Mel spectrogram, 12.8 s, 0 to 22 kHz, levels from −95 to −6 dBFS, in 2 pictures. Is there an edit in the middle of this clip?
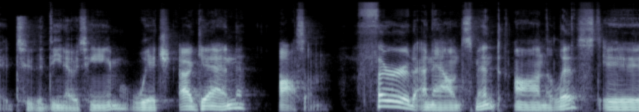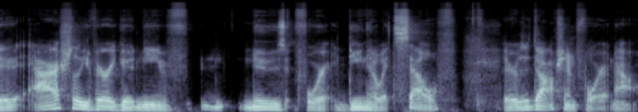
yes; 1 cut; at 11.4 s

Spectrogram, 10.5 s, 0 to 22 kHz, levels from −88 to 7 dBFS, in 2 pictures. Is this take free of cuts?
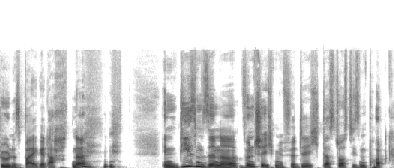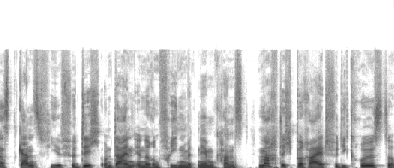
no; 2 cuts; at 2.1 s, 8.6 s

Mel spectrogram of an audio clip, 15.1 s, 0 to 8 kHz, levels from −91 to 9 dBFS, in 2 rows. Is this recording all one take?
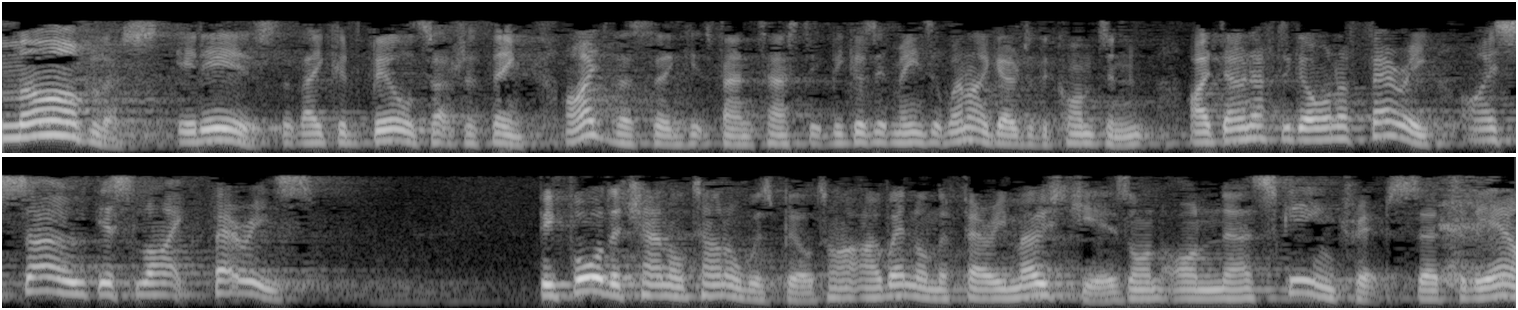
yes; 0 cuts

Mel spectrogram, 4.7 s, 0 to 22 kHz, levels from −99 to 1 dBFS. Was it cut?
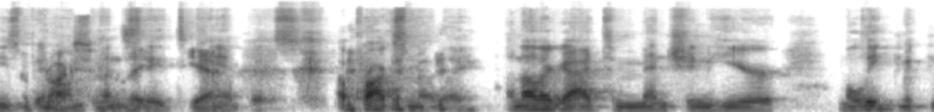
yes; 1 cut; at 2.5 s

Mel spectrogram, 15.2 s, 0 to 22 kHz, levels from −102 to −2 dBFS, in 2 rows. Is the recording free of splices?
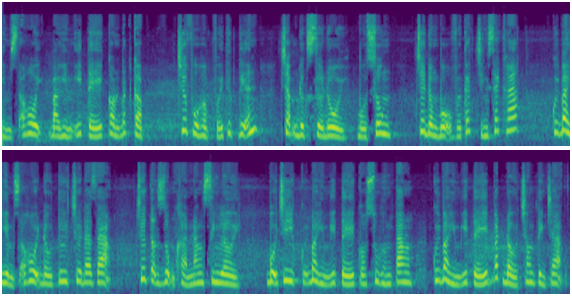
no; 1 cut; at 13.2 s

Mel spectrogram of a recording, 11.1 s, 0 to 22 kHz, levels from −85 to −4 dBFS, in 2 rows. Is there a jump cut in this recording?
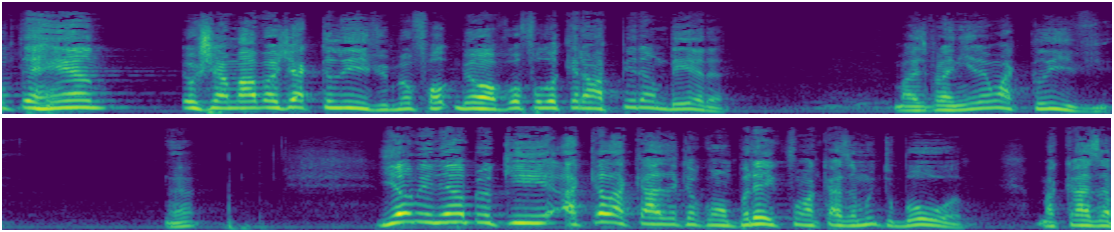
yes; 1 cut; at 7.4 s

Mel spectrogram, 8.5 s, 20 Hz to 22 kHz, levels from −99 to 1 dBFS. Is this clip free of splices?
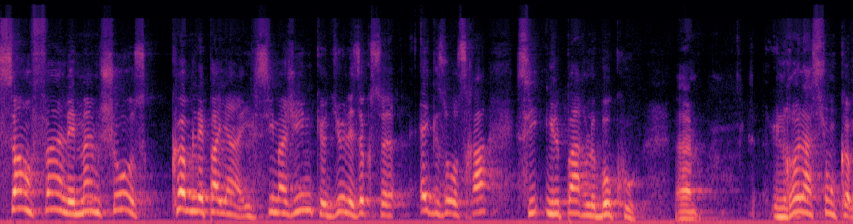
no; 1 cut; at 6.7 s

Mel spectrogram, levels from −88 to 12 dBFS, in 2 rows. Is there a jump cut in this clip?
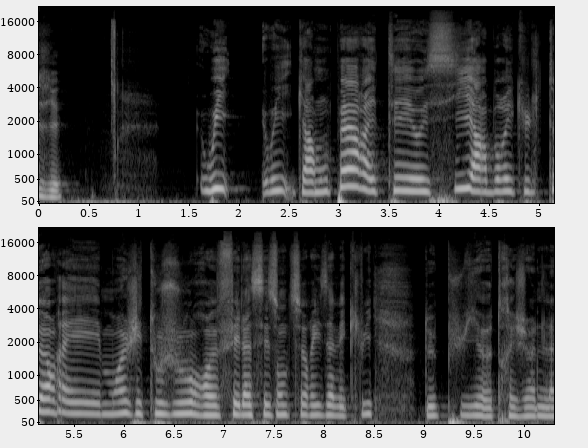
yes; 1 cut; at 5.3 s

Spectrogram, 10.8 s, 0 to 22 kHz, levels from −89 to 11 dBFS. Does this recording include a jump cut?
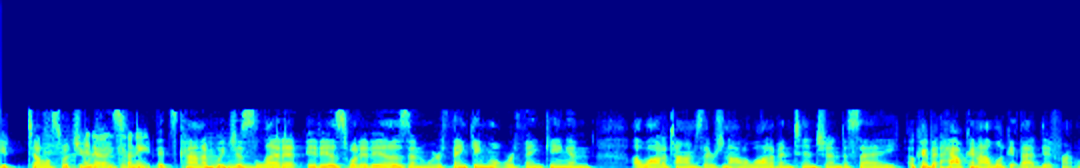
yes; 2 cuts; at 1.5 s, 9.0 s

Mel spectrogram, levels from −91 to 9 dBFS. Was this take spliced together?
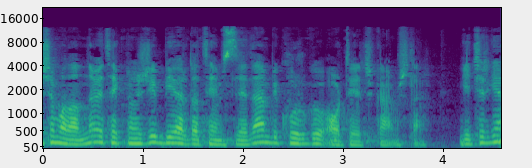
no; 0 cuts

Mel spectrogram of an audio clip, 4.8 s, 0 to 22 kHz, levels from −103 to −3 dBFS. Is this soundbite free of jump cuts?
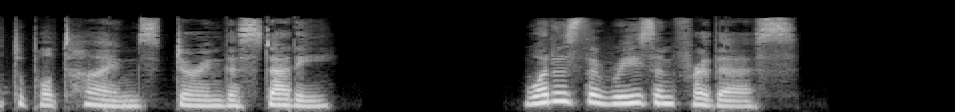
yes; 0 cuts

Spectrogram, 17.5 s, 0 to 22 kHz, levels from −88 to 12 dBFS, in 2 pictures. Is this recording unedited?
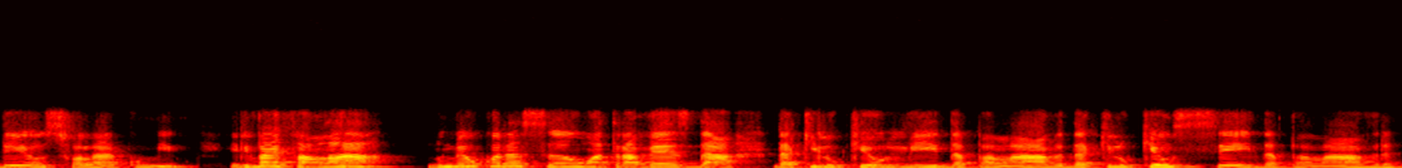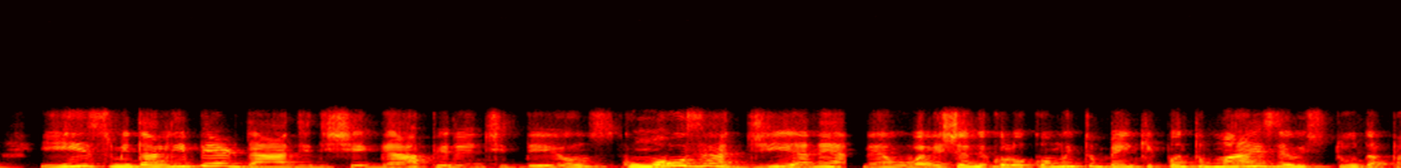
no; 3 cuts; at 1.2 s, 8.9 s, 14.0 s

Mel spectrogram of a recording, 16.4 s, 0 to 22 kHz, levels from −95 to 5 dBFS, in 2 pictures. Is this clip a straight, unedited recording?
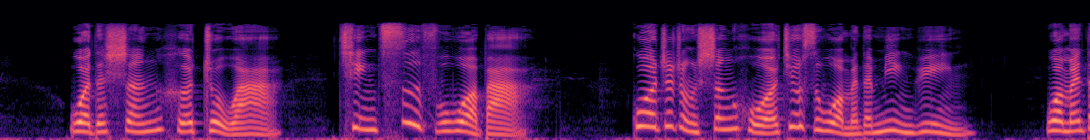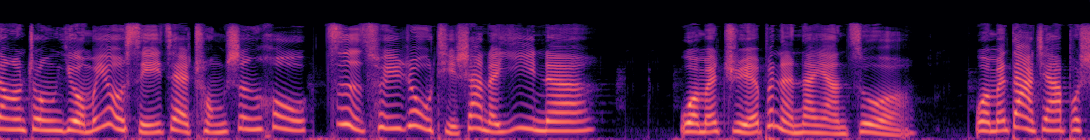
yes; 0 cuts

